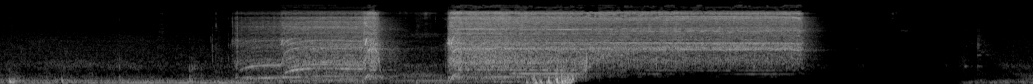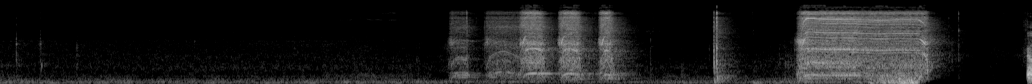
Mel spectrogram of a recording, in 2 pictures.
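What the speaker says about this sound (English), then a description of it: "You can use it in a drill," Power drill running with a Wera Rapidapter bit holder, long loud whirring runs with pauses between them, then shorter bursts, close up and without talk.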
